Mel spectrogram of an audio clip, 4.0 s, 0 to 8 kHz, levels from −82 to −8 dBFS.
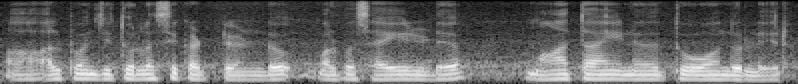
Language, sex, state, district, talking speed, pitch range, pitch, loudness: Tulu, male, Karnataka, Dakshina Kannada, 165 wpm, 110-120 Hz, 115 Hz, -17 LUFS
